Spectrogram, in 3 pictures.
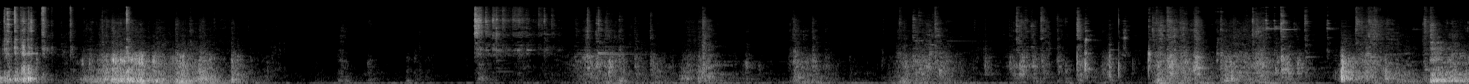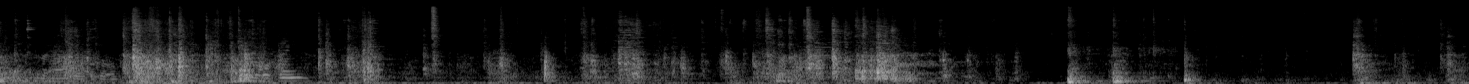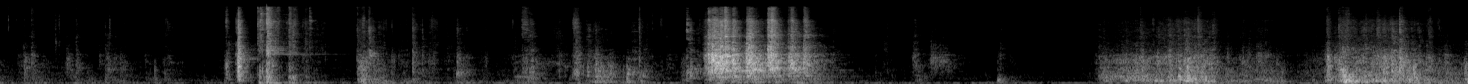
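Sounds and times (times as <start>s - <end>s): scrap objects rattling: 0.0s - 2.8s, 4.8s - 25.0s, 40.3s - 44.0s
scraping clatter: 0.0s - 2.8s, 4.7s - 26.6s, 40.3s - 44.0s.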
